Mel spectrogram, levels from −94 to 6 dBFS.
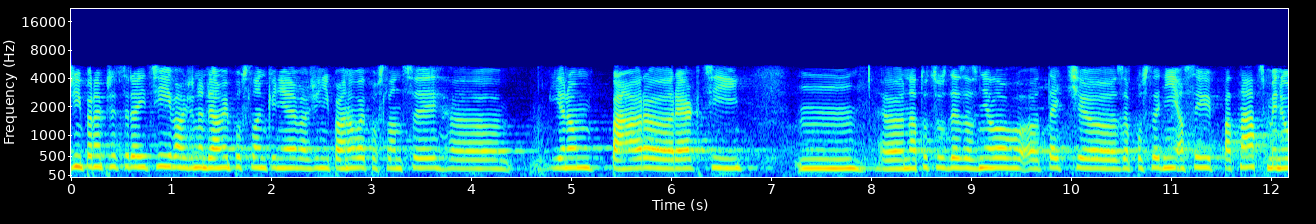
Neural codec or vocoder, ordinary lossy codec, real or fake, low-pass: none; AAC, 32 kbps; real; 5.4 kHz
